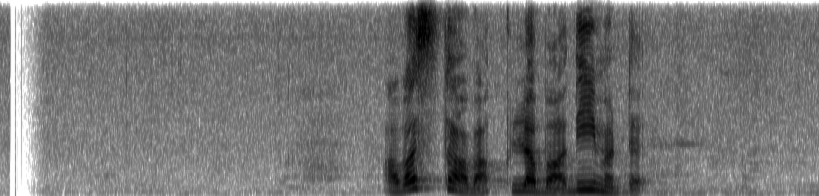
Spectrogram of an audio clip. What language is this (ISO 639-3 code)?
sin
